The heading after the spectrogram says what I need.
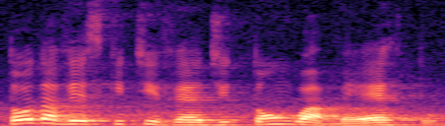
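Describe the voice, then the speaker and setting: A man teaches a lesson, patiently going over each point and checking in with the class as he goes. His voice sits a little high but sounds mellow and dark. The room echoes, with a faint hiss behind him. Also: very animated, normal speed, lo-fi sound. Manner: explanatory, repeating points with tag questions.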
